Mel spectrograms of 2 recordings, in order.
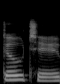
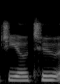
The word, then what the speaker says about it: GO2: racing car by go2 I know it's pronounced go to but I've always said go2 and I'm sticking by go2 then we know that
